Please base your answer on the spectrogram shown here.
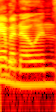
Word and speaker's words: Kaminoans: They were I think totally, Kaminoans is how yeah, it's pronounced too.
